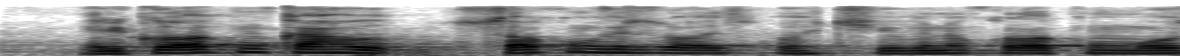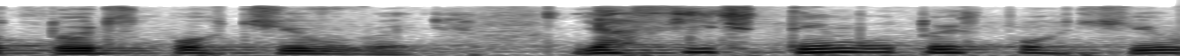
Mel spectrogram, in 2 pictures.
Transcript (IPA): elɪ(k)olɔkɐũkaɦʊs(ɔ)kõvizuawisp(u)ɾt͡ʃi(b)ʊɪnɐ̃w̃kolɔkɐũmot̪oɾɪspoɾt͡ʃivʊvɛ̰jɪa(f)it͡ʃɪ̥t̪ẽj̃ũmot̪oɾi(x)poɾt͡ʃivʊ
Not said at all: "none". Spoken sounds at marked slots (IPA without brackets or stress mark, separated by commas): k, ɔ, o, v, f, s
